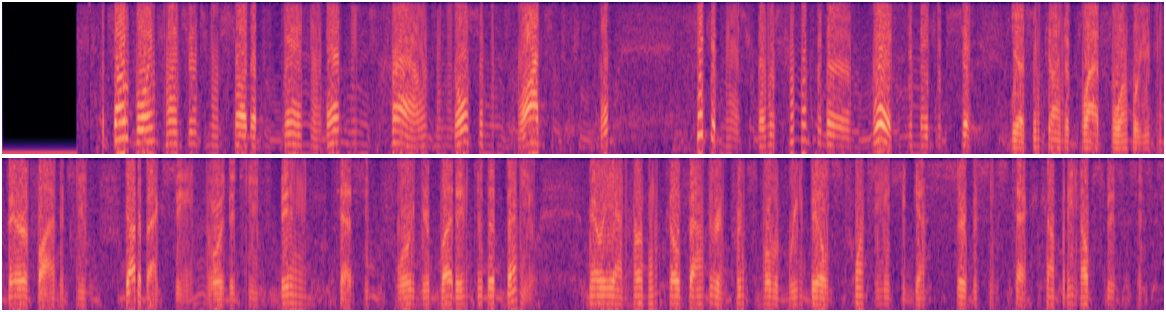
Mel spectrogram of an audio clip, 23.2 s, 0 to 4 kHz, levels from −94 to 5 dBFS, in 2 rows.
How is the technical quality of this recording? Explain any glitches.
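Poor, because of one fault that runs through the whole clip. From start to finish, mu-law and A-law are mixed up: the speech was coded with A-law but decoded as mu-law. That scrambles sample levels, giving harsh, distorted speech and noise-filled pauses. The underlying G.711 telephone coding itself still limits everything to below 4 kHz.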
